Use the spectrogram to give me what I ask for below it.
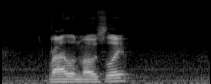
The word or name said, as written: Mosley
